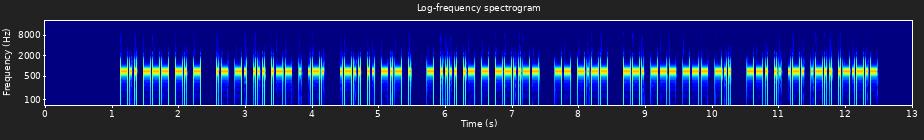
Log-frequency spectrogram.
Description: Morse code, heard as a keyed tone, about 34 wpm, 700 Hz. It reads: DONT ANSWER LIKE THAT, MY GOOD GIRL.
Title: Sentences from Top 400 Words 35wpm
